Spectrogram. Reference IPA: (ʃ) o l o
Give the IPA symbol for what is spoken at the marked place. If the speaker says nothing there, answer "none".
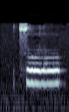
t͡s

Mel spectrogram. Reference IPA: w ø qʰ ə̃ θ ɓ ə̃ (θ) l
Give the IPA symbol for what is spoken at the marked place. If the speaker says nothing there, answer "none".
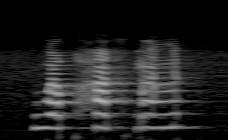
none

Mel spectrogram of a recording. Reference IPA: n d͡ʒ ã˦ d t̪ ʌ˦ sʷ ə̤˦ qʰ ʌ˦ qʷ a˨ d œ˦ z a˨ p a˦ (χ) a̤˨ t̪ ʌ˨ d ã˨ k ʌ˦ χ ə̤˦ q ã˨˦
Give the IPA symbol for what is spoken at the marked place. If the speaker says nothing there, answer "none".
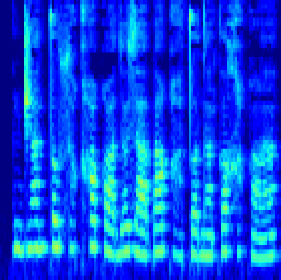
q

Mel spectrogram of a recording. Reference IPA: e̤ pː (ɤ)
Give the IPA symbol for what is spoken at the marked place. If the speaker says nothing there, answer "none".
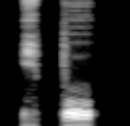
o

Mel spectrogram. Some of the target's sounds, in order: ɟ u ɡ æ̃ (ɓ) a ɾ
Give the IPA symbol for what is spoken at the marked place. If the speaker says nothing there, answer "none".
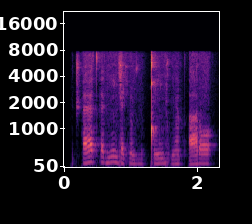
pʼ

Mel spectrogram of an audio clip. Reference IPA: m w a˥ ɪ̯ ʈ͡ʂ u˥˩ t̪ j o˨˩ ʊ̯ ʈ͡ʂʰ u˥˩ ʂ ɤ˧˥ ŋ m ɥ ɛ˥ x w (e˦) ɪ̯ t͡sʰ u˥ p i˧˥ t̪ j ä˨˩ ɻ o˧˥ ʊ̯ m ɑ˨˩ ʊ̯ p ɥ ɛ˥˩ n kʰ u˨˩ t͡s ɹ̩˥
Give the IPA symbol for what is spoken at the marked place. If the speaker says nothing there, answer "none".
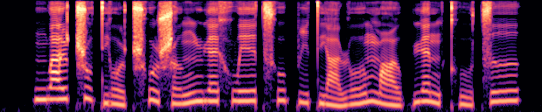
e˥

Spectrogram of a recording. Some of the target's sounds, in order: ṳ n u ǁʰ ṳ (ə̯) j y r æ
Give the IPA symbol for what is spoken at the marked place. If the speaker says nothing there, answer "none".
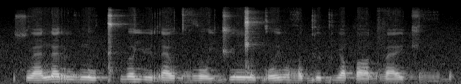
ə̯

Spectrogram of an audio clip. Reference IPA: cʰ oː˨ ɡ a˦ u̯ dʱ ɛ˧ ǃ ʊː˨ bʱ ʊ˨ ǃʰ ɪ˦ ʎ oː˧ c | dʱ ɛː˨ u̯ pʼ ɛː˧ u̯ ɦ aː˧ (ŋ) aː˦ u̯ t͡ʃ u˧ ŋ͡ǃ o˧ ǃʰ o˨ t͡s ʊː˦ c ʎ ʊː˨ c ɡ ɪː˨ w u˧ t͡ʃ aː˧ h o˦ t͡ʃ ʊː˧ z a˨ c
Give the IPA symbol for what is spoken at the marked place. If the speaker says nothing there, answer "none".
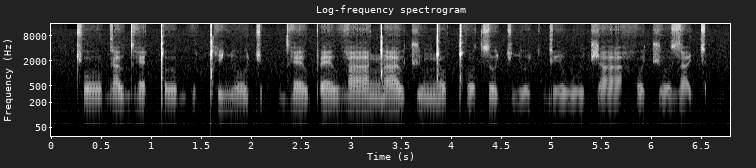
ŋ͡ǃ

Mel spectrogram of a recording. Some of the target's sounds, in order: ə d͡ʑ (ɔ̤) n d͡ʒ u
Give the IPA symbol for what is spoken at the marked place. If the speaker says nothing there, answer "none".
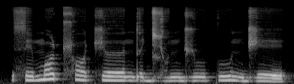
ɔ̤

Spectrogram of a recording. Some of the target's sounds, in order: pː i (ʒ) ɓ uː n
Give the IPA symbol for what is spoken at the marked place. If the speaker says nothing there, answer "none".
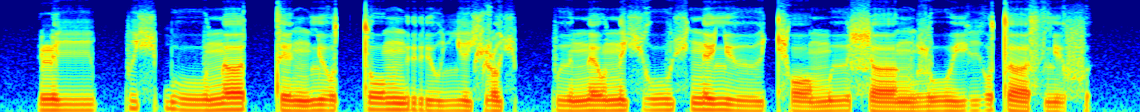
ç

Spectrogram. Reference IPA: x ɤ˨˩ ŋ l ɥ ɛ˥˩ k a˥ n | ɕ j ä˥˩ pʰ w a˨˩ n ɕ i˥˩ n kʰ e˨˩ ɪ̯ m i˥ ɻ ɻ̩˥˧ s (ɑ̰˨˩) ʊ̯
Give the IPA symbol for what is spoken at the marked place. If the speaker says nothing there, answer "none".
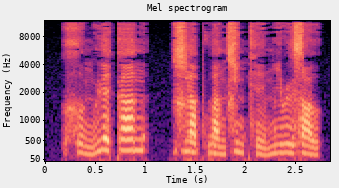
ɑ˥˩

